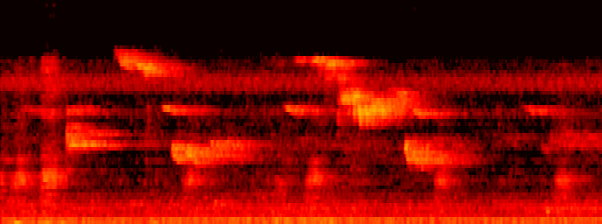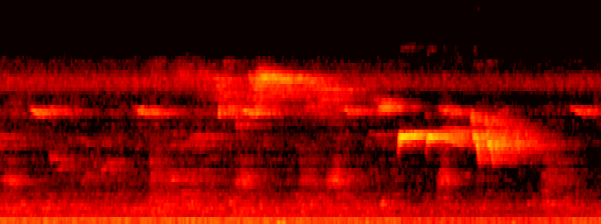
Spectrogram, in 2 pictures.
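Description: High bird chirps: short calls, each falling in pitch, repeated irregularly throughout, the loudest about two seconds in, about four seconds in and near the end. A steady low hum lies underneath.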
